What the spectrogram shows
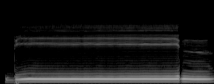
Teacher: Kita panjangkan 6 harokat. Ya. Ini tergantung ritme bacaan kita. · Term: mad arid lis sukun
